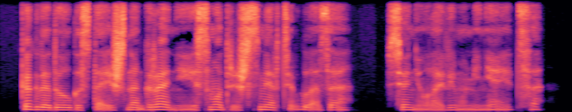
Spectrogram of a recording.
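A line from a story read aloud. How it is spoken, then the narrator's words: Quiet. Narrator (Russian): сказал он тихо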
